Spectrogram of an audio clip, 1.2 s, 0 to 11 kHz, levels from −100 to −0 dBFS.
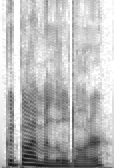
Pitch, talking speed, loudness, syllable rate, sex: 195 Hz, 245 wpm, -15 LUFS, 6.7 syllables/s, female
